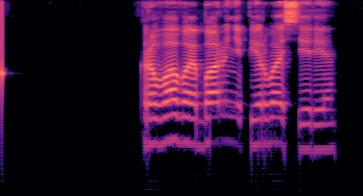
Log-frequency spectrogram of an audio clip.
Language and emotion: Russian, neutral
